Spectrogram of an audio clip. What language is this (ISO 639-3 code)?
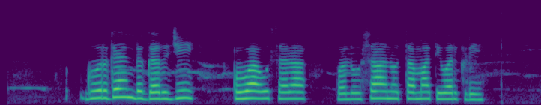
pus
